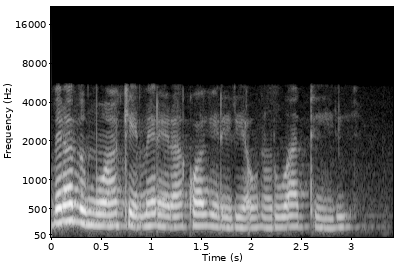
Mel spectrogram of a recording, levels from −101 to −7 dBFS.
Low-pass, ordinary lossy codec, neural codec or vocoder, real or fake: 5.4 kHz; none; vocoder, 44.1 kHz, 128 mel bands, Pupu-Vocoder; fake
